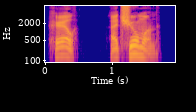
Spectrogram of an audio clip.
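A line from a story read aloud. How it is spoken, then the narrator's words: Icy repeated question. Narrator (Russian): Ледяным тоном повторяет вопрос Кихару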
